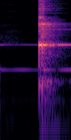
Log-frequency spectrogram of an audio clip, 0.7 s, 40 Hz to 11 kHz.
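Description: A heavy iron pestle strikes inside a traditional iron mortar (hamam dasta) used to hand-crush herbs for a decoction. It gives a single clinking hit that rings like a bell. A clear tone near 1.8 kHz carries on under bright overtones and fades slowly.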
